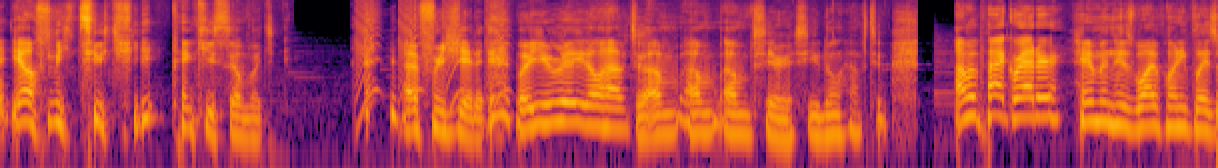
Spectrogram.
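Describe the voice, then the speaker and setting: A young man whose first language is Spanish chats on a live stream, his voice pitched a little high and swinging widely as he jokes and teases his viewers. Soft music plays faintly behind him. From Latin America. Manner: animated, playful, teasing with chat. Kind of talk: casual live-stream chat.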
